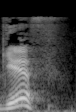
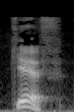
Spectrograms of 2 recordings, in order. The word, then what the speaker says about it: GIF: interface file it's wrong I'm going with the hard G gif I know it's hard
